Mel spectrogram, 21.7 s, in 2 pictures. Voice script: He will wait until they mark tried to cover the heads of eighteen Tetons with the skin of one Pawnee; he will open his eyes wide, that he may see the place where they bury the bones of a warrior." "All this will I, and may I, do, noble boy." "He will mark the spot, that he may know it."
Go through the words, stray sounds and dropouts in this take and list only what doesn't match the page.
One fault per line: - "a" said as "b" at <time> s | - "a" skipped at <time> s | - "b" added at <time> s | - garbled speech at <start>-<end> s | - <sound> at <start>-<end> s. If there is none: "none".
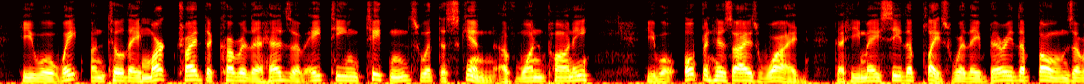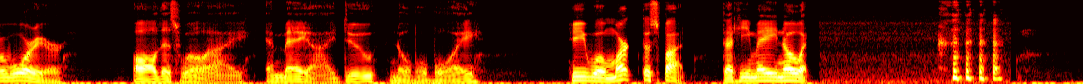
- laugh at 20.2-20.9 s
